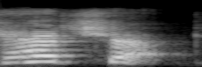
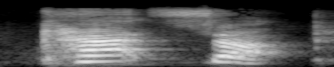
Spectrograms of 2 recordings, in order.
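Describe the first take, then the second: First: The word begins with 'ketch', ending in 'up'. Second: The word begins with 'cat', ending in 'sup'. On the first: It is said the usual way. "Why do we say ketchup with a K?" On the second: It is read the way it is spelled. "It says catsup"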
